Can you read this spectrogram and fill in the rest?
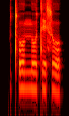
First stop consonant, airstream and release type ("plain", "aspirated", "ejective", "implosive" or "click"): ejective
